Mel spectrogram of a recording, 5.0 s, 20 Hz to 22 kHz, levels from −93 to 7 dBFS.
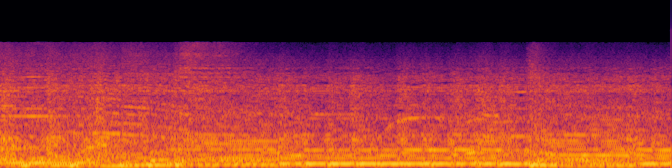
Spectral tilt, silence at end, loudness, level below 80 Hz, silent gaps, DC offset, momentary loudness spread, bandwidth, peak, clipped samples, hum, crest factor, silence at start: -8 dB/octave; 0 s; -12 LUFS; -26 dBFS; none; under 0.1%; 2 LU; 7.8 kHz; -2 dBFS; under 0.1%; none; 8 dB; 0 s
